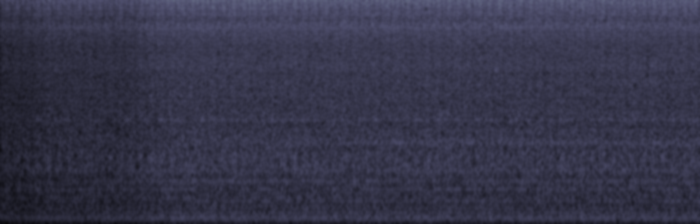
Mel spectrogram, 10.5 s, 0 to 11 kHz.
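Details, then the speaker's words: 2012 Chevy Cruze with flashing check engine light: uneven, stumbling idle, shaking badly, with a loping low pulse about three times a second; misfire on cylinder number two persists. "go get you shot attached my misfire on number two is still going okay so at this point in time we're going to have to do something different"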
